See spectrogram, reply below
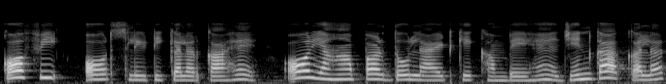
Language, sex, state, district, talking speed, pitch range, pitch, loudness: Hindi, female, Rajasthan, Jaipur, 155 wpm, 200-250 Hz, 220 Hz, -19 LUFS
